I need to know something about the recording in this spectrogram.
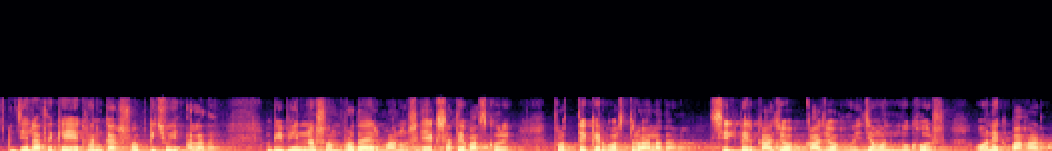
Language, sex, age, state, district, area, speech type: Bengali, male, 30-45, West Bengal, Purulia, urban, spontaneous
